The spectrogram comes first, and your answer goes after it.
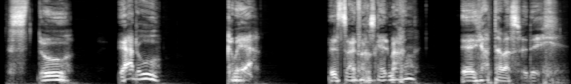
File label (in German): Hörprobe Videospiel Schmierig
